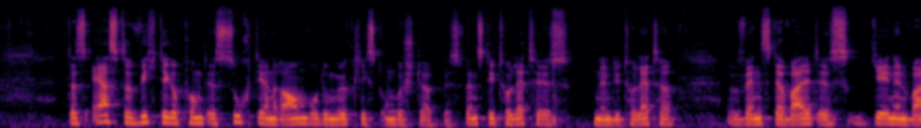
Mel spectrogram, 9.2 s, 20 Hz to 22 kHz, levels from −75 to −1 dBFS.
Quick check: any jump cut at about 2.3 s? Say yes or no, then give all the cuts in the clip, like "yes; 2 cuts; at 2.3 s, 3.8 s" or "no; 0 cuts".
no; 0 cuts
